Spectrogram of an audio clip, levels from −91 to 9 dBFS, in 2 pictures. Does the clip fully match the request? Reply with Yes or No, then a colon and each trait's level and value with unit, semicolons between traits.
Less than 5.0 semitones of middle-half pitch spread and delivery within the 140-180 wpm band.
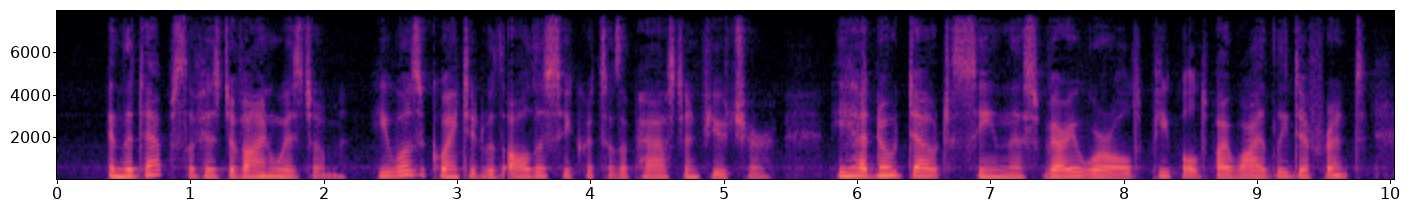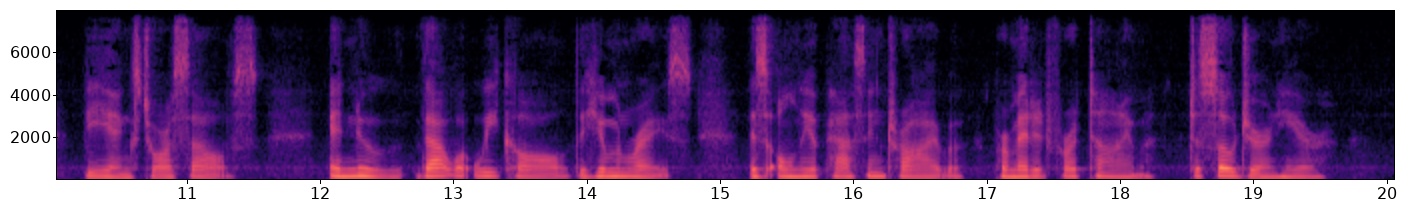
Yes: narrow, 2.4 semitones; average, 165 wpm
